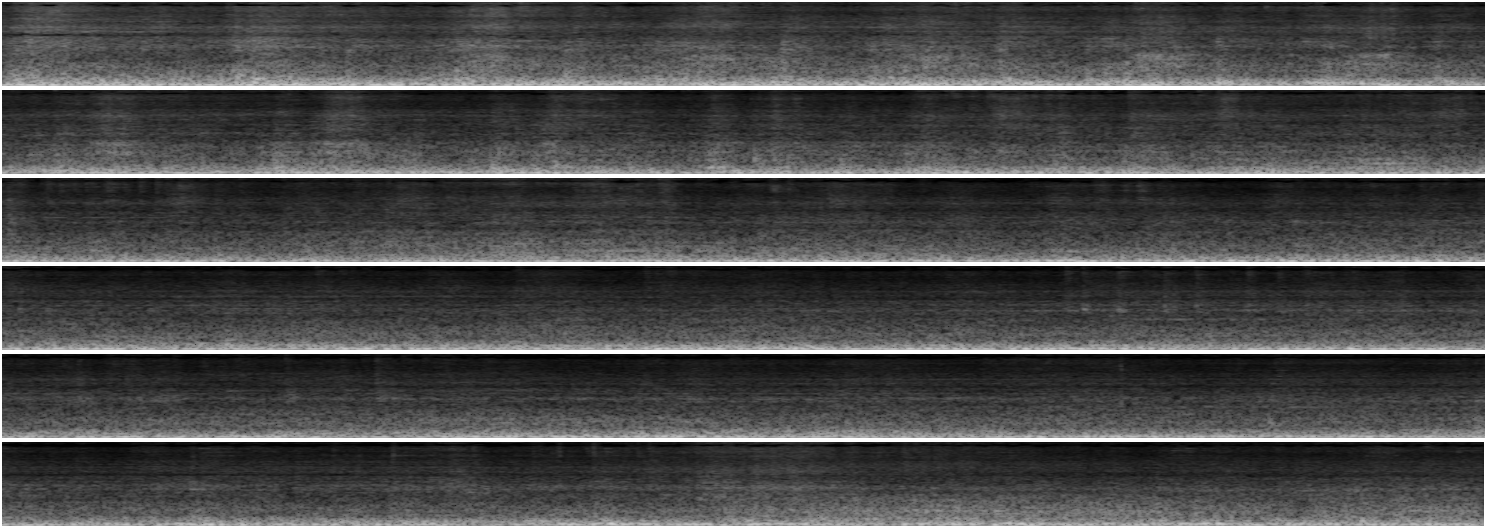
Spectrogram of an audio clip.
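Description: Freight train cars (open-top hoppers) rolling past: a steady low rumble of steel wheels on rail, with a regular clickety-clack of wheels over rail joints, about two a second, through the first several seconds.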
